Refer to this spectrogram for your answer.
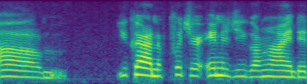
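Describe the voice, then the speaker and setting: A man speaks very slowly in a raised, projected voice, pitched high for a man. His tone is bright and sharp, his intonation fairly even, and the sound is dry and close with no echo. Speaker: talk show host. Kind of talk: casual chat.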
